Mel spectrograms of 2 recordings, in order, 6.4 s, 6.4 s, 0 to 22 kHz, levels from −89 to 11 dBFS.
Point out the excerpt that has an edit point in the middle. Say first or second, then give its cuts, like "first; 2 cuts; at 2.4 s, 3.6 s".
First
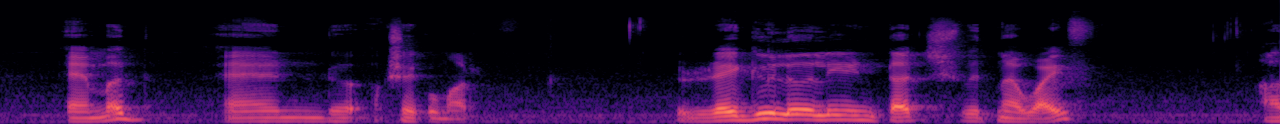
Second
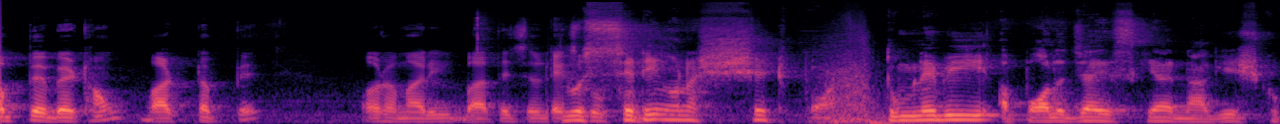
second; 2 cuts; at 2.7 s, 4.2 s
